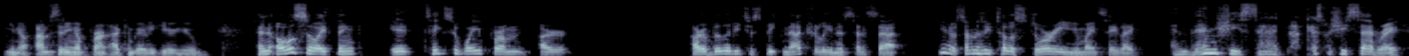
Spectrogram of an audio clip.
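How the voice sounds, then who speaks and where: A chatty man running a seminar, talking with a slightly high, light voice. He keeps things casual, with playful asides as he reacts to participants. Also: animated, normal speed. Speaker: seminar presenter.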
